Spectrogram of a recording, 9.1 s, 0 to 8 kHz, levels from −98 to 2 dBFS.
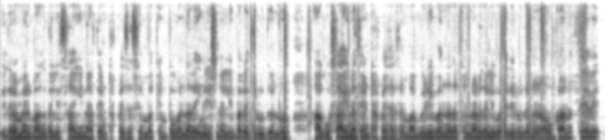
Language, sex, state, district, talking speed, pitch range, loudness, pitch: Kannada, male, Karnataka, Koppal, 130 wpm, 95-105 Hz, -27 LUFS, 100 Hz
